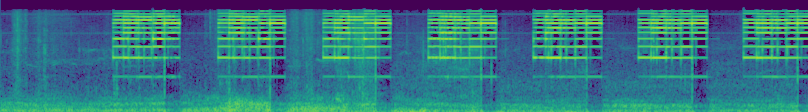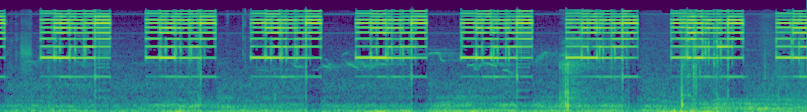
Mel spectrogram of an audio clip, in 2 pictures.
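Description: Shrill electronic warning beeper on a hexacopter, beeping about once a second. Each beep lasts a little over half a second and has a fast buzzing warble. There is low handling rumble and a knock as the craft is picked up.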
